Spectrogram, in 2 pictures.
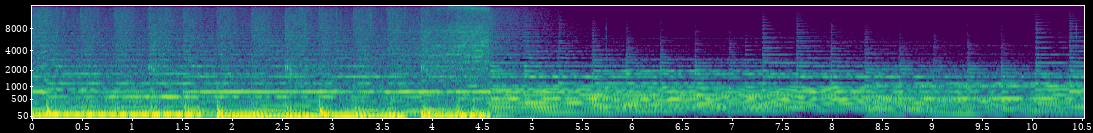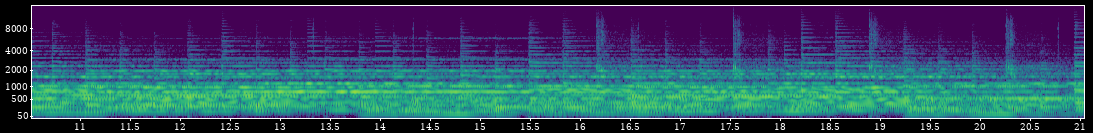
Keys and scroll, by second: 5.0 ctrl+j.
